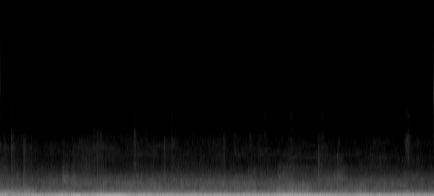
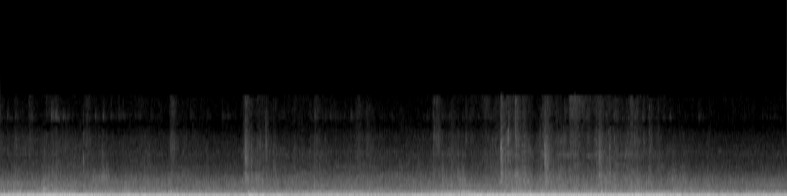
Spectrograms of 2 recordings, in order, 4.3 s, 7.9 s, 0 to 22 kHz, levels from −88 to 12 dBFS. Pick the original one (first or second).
second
